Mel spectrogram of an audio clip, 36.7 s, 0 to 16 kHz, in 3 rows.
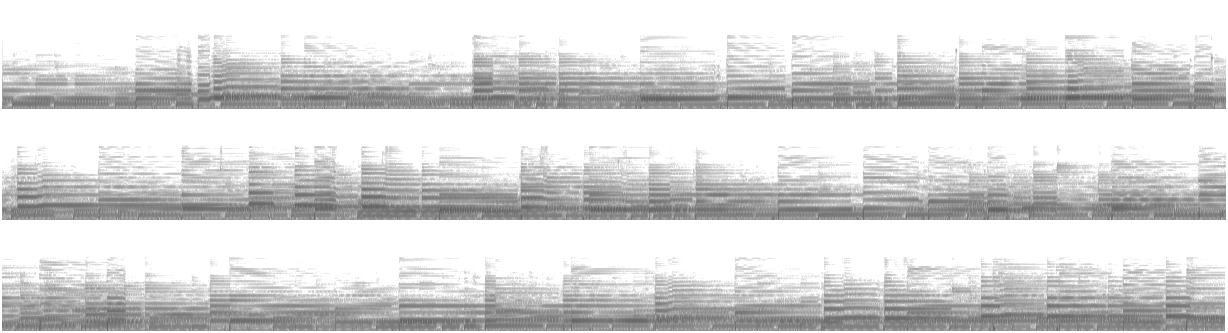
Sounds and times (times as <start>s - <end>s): Music: 0.0s - 36.7s.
